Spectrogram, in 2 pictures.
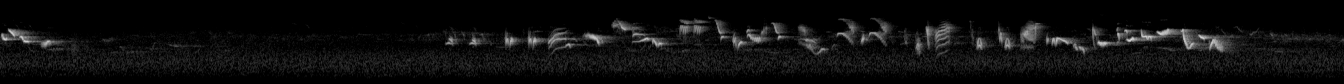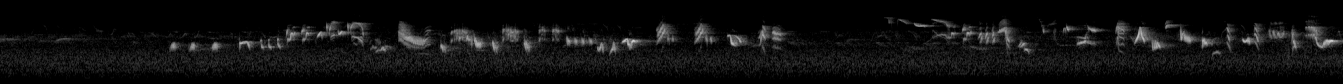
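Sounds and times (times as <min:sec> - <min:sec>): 
Eurasian blackcap song: 0:00.0 - 0:00.7, 0:04.5 - 0:12.6, 0:15.2 - 0:21.4, 0:22.3 - 0:26.8.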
